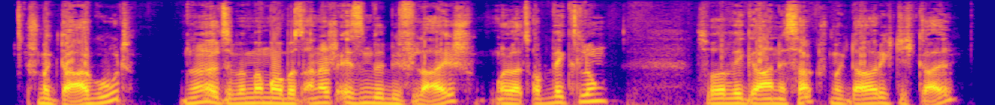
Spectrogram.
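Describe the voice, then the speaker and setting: A man's dark, mellow, somewhat breathy voice at a fairly quick pace, with a dry, close sound and no echo. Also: medium pitch for a man, ordinary pitch variation. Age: 40s. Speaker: podcast host. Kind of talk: casual monologue. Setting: in a car. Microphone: cheap microphone.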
